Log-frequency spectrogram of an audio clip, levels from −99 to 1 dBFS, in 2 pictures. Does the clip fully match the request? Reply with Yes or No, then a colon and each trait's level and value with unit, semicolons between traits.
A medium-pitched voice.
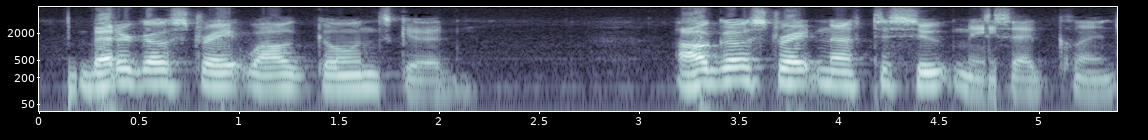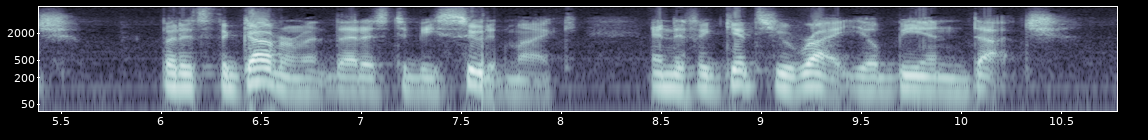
No: low, 120 Hz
